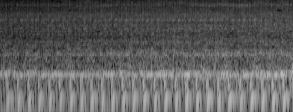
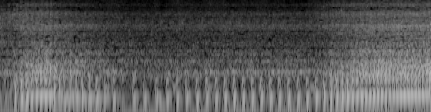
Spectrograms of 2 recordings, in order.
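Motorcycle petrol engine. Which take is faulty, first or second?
first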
